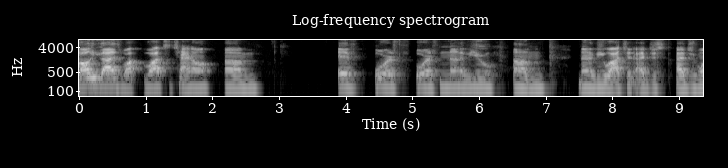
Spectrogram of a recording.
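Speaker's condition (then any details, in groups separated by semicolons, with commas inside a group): Cerebral palsy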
